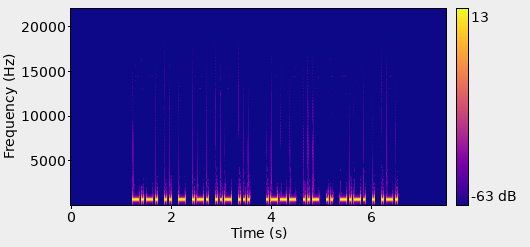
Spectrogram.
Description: Morse code, heard as a keyed tone, about 26 wpm, 700 Hz. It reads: CITRUS JUICER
